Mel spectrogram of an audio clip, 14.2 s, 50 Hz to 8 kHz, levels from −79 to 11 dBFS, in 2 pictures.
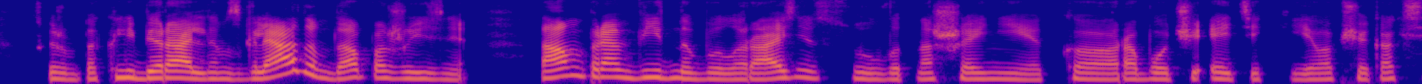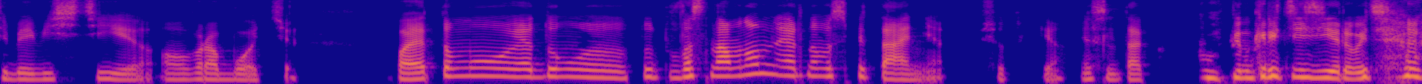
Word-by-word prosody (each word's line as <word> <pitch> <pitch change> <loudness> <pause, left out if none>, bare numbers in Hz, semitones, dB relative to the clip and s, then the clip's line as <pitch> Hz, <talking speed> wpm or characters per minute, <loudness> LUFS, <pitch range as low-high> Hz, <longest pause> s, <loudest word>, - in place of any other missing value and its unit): скажем 170 -3 -7
так, 170 +4 -7
либеральным 195 -3 +5
взглядам, 180 +3 +5
да, 190 +4 +2
по 200 -2 -3
жизни, 180 -4 -5 0.3
там 245 +6 +6
прям 225 -2 +5
видно 195 -3 -1
было 165 -1 -4
разницу 185 0 0
в 165 - -8
отношении 170 -1 -4
к 165 -3 -2
рабочей 165 0 -3
этике, 165 -2 -5
и 160 - -5
вообще 170 0 -5
как 175 +2 -7
себя 165 -2 -5
вести 165 -1 -5
в 160 +1 -8
работе. 160 +2 -5 0.5
Поэтому, 245 +8 +1
я 225 - +3
думаю, 220 -4 -2
тут 230 -2 -6
в 200 - -8
основном, 250 +6 +4
наверное, 255 -2 -1
воспитание 240 -1 -2
все-таки, - - -16
если 170 -1 -8
так 155 0 -4 0.3
не 200 - +1
конкретизировать. 205 -2 +3
180 Hz, 155 wpm, -23 LUFS, 165-215 Hz, 0.5 s, там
